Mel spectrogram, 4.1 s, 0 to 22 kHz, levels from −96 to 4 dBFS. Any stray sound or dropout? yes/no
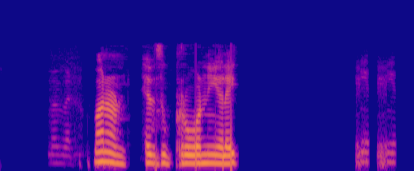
yes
